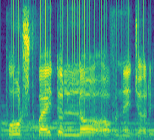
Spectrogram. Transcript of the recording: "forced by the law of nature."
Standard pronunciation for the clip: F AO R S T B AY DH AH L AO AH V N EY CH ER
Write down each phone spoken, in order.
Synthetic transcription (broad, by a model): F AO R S T B AY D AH L AO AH P N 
